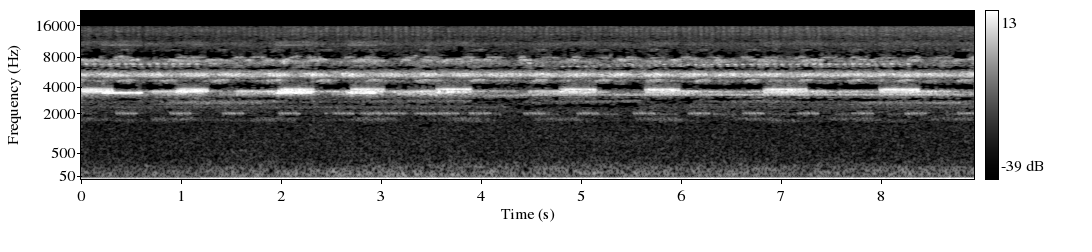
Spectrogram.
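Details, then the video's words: Crickets in a park on an evening, a dense steady high chorus with pulsed chirps repeating roughly twice a second over continuous shrill trilling, against low rumbling background noise. "Cricket Sounds in a Peaceful Park"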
